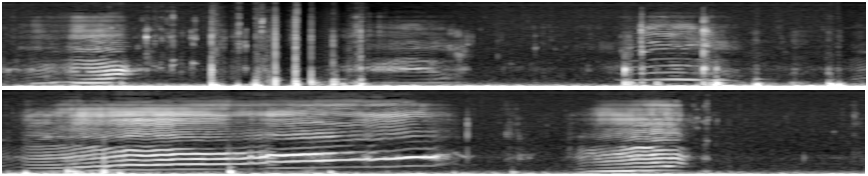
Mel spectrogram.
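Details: Humpback whales, three of them, whining at Ha'apai, Tonga: a string of harmonic, wavering tones, several short rising calls, then one long rising whine of about three seconds, then a final short moan, with sharp clicks and low water rumble underneath.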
